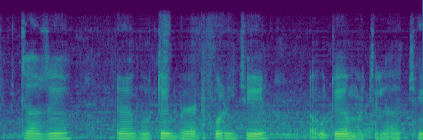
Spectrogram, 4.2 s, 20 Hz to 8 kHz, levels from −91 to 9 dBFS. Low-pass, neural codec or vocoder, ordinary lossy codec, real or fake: 7.2 kHz; vocoder, 22.05 kHz, 80 mel bands, HiFi-GAN; none; fake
